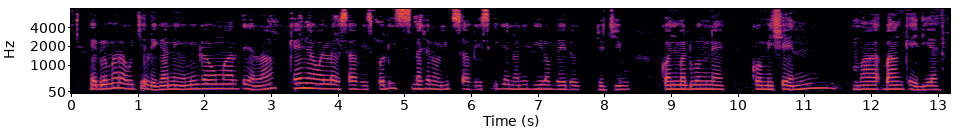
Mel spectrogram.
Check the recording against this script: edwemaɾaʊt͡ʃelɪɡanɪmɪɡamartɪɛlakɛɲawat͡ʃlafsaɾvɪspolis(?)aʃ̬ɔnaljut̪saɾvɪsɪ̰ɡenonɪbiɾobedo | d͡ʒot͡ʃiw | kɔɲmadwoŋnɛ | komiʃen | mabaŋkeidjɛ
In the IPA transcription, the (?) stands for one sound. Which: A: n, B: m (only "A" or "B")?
A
